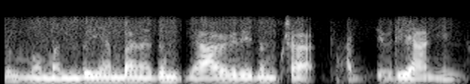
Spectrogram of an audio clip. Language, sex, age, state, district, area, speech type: Manipuri, male, 18-30, Manipur, Chandel, rural, conversation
